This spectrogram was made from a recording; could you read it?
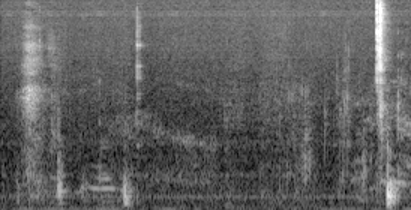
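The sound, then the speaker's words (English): Several quick sips and mouth sounds of people drinking coffee and mimosas, at uneven intervals, the last one the loudest, with a quiet murmur in the background. “Big sips.”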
